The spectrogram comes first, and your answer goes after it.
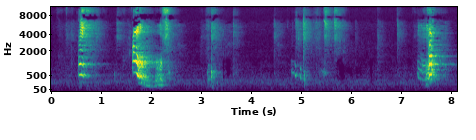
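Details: Pet dog reacting as a cake is cut, giving a few sharp indoor barks and a longer growling bark, spaced irregularly over several seconds with quiet gaps between, in a small room.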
